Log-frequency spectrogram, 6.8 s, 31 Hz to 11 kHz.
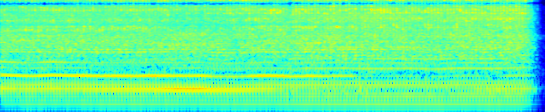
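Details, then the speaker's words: Troy-Bilt TB110 push mower, Briggs & Stratton 550 E engine, freshly refilled with 16 oz semi-synthetic oil and Seafoam-treated gas: tough to start, then pops along with an uneven, slightly lumpy idle beat before cutting off. Rough idle, not too bad. "right, that was a little tough to start up initially, but once it was going, it ran pretty good. It was a little rough idling, but it wasn't too bad."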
